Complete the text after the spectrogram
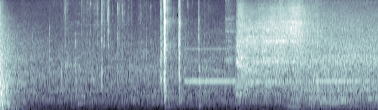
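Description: A key clicks as it turns in a car's ignition.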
